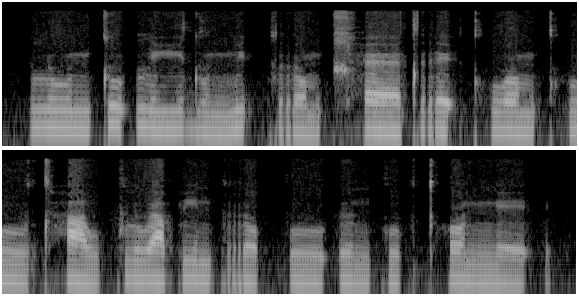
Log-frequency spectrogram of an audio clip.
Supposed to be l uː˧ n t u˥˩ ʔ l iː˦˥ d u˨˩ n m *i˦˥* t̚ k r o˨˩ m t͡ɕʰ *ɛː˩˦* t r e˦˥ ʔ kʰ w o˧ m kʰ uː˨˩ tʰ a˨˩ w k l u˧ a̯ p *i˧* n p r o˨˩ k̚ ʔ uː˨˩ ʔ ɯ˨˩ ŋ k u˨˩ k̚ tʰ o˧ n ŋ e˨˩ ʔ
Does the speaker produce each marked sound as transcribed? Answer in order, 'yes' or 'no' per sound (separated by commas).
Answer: no, no, yes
